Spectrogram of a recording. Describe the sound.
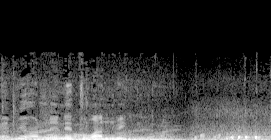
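Racing pigeon cooing as it is taken from a wooden cage: soft, low, throaty coos in a quick burst near the end, with talking over the first part.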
